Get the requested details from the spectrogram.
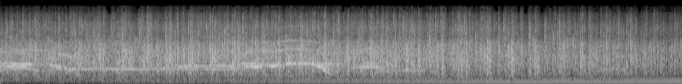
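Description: A crowd applauds steadily, dense clapping spread across the whole clip with no voices, while a faint tone sweeps in early and a low steady hum enters near the end.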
